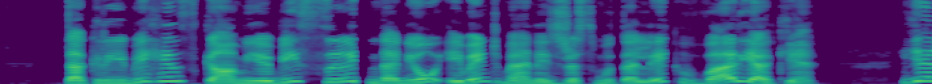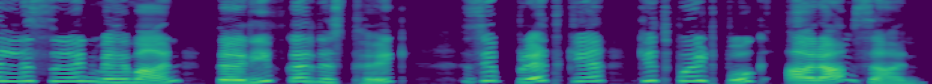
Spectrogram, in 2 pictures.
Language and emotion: Kashmiri, happy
